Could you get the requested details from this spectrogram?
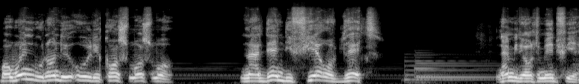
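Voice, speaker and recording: With music in the background, a man speaks in a fairly high voice, leaving long, frequent pauses. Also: ordinary pitch variation, fairly quick pace. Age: 70s. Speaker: elder giving life advice. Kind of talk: interview answer.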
